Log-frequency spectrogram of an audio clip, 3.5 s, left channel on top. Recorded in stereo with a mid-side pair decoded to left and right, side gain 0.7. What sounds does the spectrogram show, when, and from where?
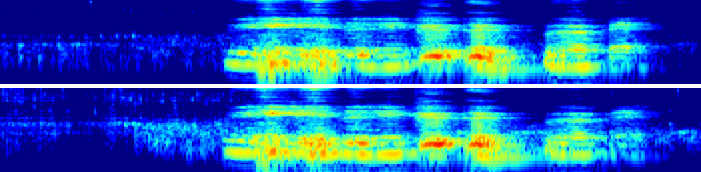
1.1 s laughter: 65° right, 1.1 m; by 3.2 s 60° left, 0.7 m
